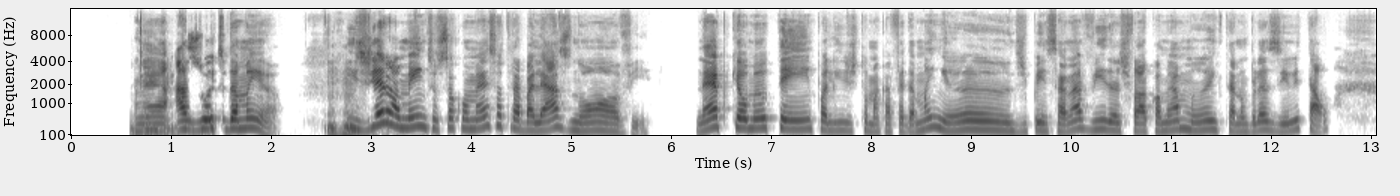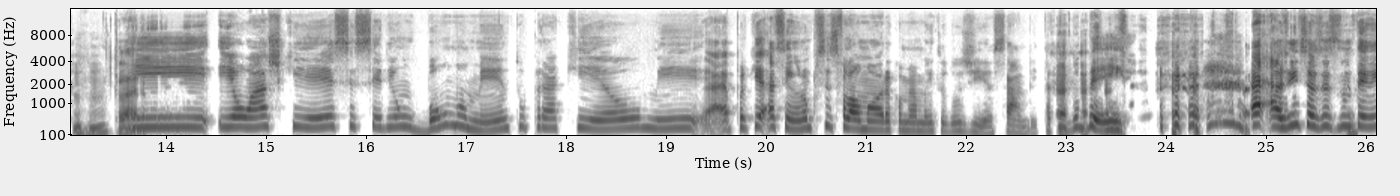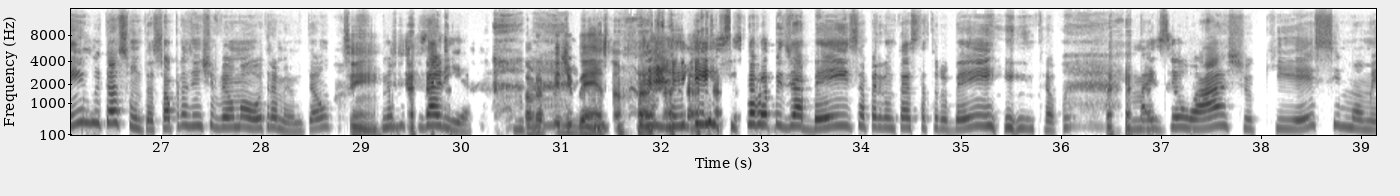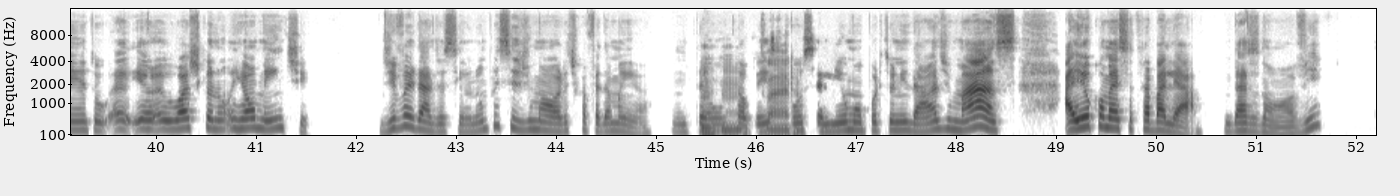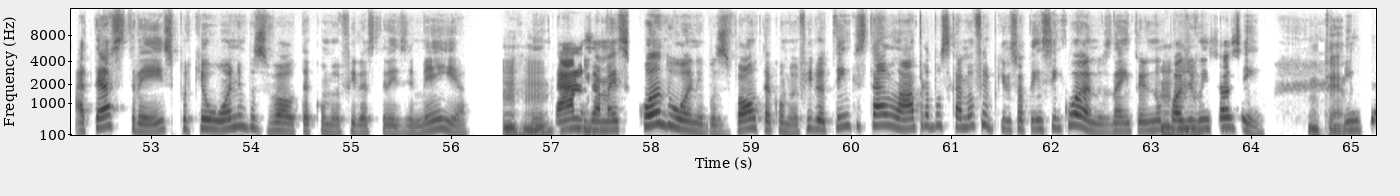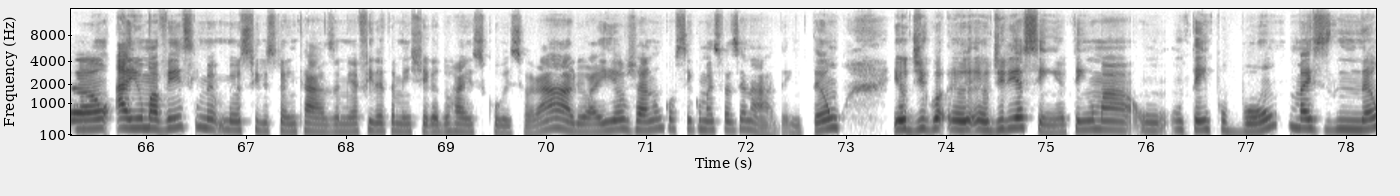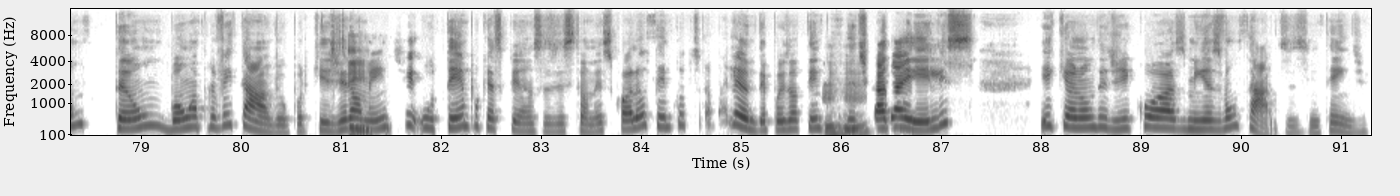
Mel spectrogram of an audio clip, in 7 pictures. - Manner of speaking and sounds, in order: tapping; laugh; unintelligible speech; laugh; laugh; chuckle; laughing while speaking: "É, que isso"; laughing while speaking: "está tudo bem"; laugh; in English: "high school"; other background noise
- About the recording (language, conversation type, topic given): Portuguese, advice, Como posso conciliar meus hobbies com a minha rotina de trabalho?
